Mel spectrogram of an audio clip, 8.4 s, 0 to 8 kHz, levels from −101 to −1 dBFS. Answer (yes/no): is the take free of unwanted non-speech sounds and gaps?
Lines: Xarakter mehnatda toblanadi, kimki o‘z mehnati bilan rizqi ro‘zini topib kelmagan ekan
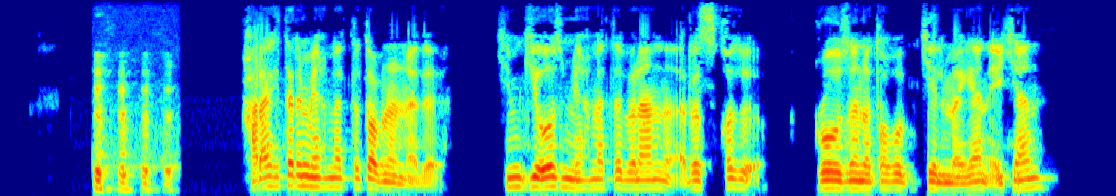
no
